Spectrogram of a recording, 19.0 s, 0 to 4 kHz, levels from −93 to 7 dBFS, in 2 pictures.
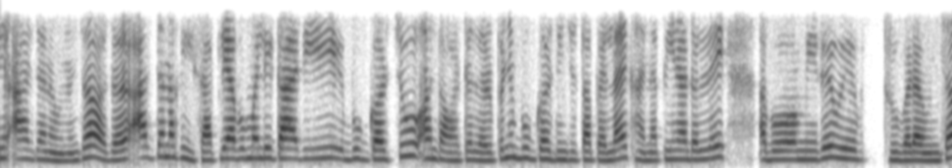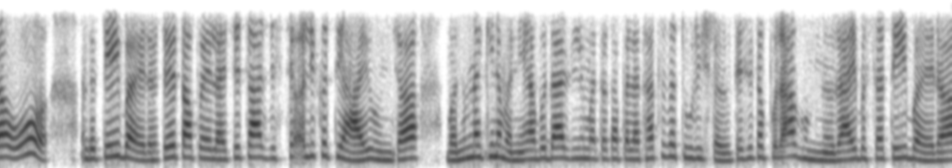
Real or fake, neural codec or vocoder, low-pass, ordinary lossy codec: real; none; 3.6 kHz; none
